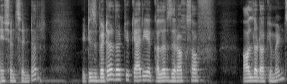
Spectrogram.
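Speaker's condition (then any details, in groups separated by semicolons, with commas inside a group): No condition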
